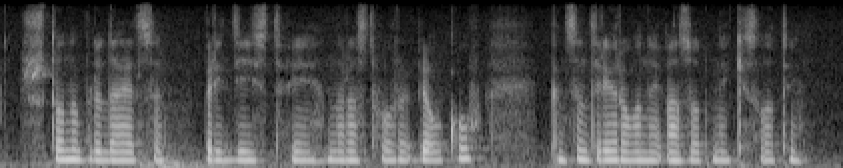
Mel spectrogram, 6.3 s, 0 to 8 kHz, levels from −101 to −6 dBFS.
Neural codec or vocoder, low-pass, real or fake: none; 7.2 kHz; real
